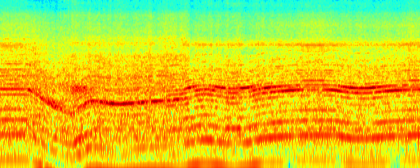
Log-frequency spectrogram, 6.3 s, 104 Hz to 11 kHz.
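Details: Older Craftsman 200mph two-stroke blower, sat unknown time, restarted after the high-speed mixture was opened slightly: pitch sags and wanders at high speed, then holds steadier and even. High-speed mixture hunting; carburetor acting funny after sitting.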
